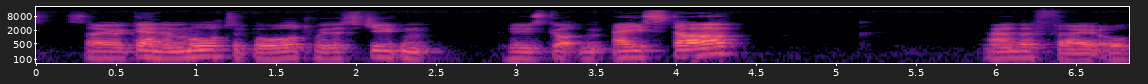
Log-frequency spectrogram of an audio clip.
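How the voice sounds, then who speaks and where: A British accent from a man at medium pitch, at a very slow pace. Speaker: English teacher. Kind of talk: English lesson to camera. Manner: casual, clear.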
